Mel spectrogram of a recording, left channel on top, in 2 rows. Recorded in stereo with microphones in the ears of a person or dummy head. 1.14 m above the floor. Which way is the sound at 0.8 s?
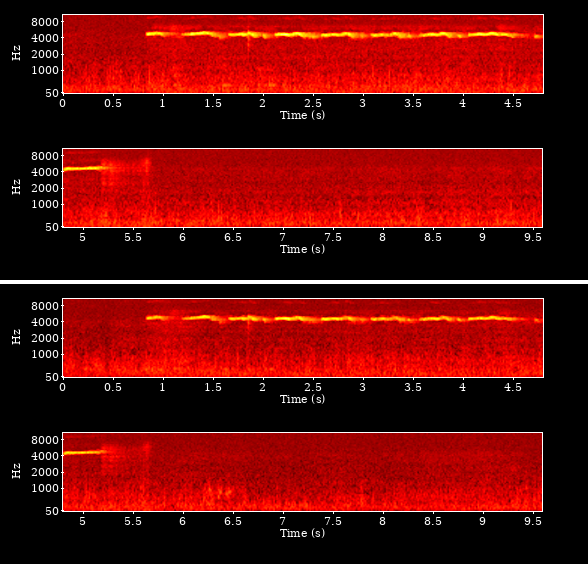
15° left (ahead or behind).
